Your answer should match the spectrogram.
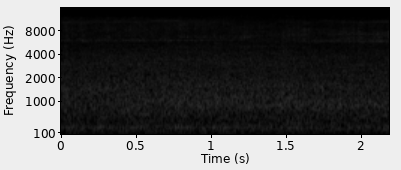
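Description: Near silence: a faint, steady hiss with no distinct sounds.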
